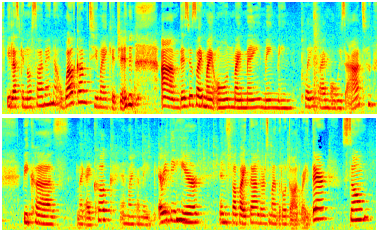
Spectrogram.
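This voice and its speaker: An excited young woman talks straight to her phone camera at home. She is chatty and upbeat, tucking phrases into her English, and her voice sits at an ordinary middle pitch. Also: a little hiss or hum. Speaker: vlogger. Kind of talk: casual chat to camera.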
